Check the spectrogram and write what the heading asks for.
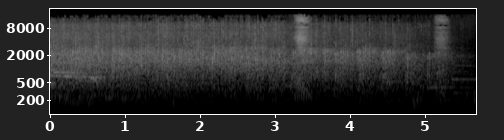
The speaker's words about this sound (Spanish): Vamos, alguien que lo entendió y que le dé un aplauso fuerte al Señor.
